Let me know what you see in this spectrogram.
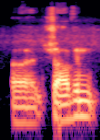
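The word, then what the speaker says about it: Chauvin: that the murdering officer Wiggles his name Derek shavon shavon not all know that pronouncing his name correctly there were many complaints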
